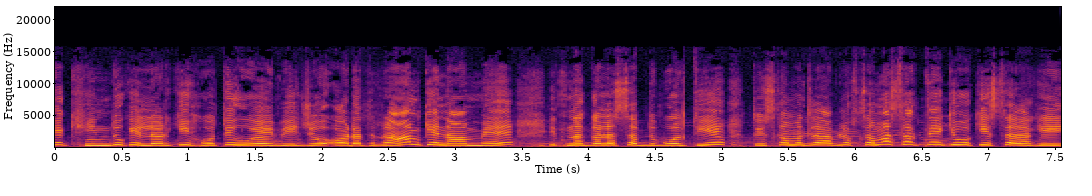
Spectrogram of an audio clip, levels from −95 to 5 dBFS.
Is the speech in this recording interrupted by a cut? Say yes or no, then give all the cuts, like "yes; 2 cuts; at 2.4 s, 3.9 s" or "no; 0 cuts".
no; 0 cuts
